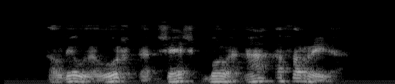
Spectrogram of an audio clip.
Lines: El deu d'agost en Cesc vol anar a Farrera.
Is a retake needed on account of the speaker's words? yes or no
no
